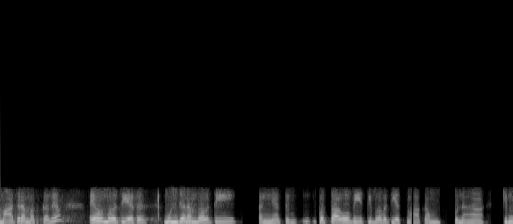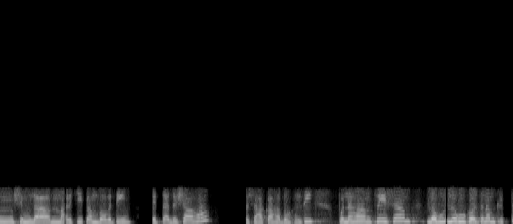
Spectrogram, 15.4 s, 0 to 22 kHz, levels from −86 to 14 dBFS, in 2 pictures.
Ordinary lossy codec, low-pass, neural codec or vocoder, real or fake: none; 3.6 kHz; codec, 16 kHz in and 24 kHz out, 1 kbps, XY-Tokenizer; fake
